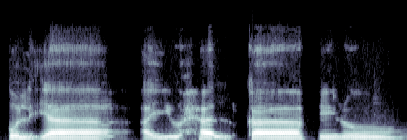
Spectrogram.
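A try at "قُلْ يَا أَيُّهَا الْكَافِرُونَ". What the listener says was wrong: আইয়ু হাল বলছেন, হাল হবে না, আইয়ু হাল, ছোট হা। আইয়ু হাল পুরো আওয়াজটি এই বুকের এখানে শুরু থেকে বের হবে। হা।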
